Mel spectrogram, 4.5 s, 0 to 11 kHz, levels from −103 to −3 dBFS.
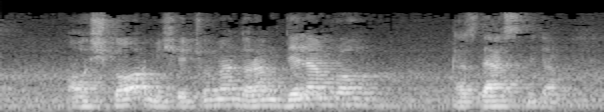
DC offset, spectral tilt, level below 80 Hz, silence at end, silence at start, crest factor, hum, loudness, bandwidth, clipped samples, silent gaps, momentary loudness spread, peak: under 0.1%; -6 dB/octave; -48 dBFS; 0 s; 0 s; 18 dB; none; -19 LUFS; 8 kHz; under 0.1%; none; 15 LU; -2 dBFS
